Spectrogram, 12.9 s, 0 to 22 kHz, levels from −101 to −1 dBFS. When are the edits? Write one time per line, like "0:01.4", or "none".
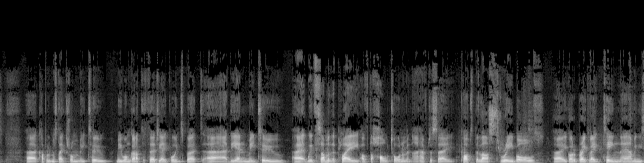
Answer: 0:02.2
0:05.8
0:09.2
0:11.0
